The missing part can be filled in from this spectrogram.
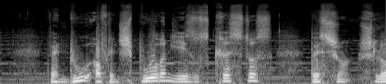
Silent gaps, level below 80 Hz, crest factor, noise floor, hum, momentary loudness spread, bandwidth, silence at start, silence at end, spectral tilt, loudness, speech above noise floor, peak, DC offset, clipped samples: none; -36 dBFS; 12 dB; -34 dBFS; none; 8 LU; 17.5 kHz; 0.1 s; 0 s; -5.5 dB/octave; -12 LUFS; 22 dB; 0 dBFS; under 0.1%; under 0.1%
